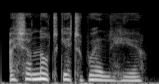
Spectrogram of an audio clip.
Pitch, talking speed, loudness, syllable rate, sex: 200 Hz, 225 wpm, -16 LUFS, 5.3 syllables/s, female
